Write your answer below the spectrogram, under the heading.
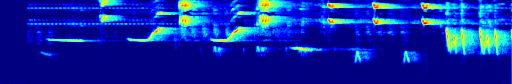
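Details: A Northern European nightingale delivers long pure whistles that rise into loud sweeping notes, followed by high thin tones, low dull clicks and a closing burst of rapid buzzy chirps.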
